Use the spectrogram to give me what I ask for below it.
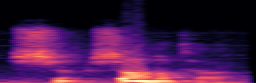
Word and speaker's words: shamatha: And it's shamatha in Sanskrit. That's how you pronounce it.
